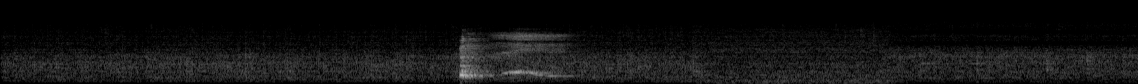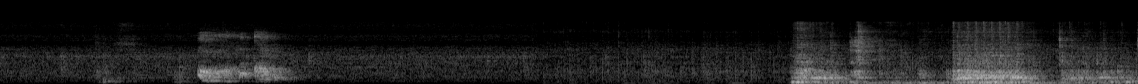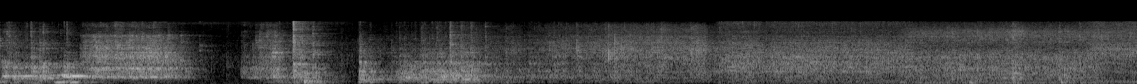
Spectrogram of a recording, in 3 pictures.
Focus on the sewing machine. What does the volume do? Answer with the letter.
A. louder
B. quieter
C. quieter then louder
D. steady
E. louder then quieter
B.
